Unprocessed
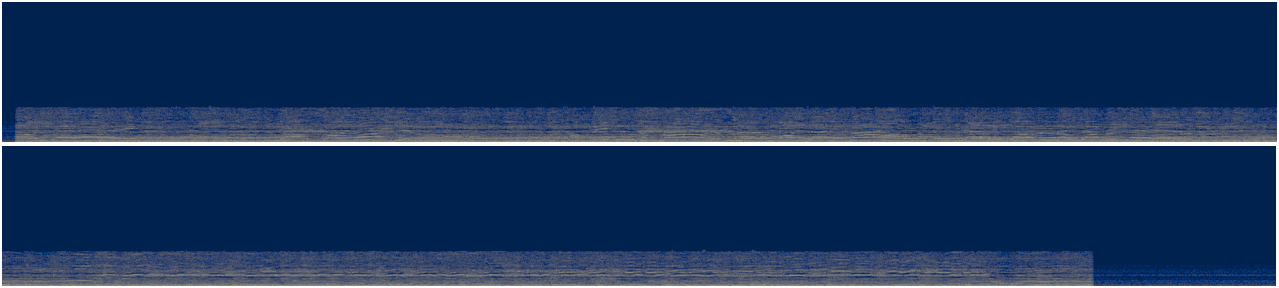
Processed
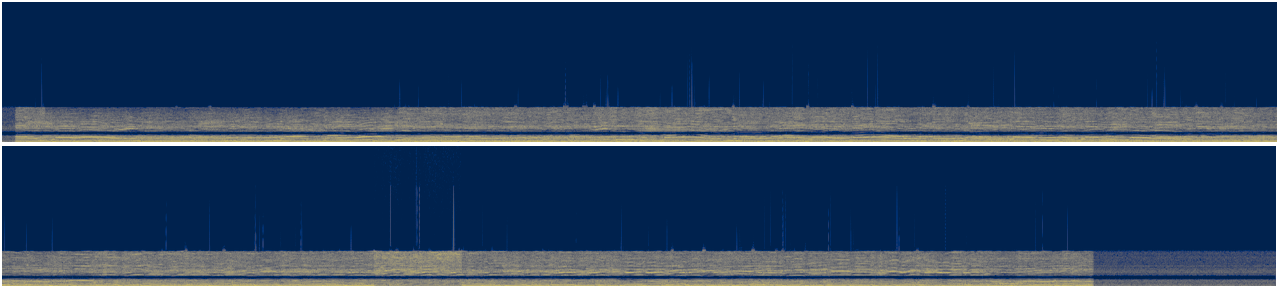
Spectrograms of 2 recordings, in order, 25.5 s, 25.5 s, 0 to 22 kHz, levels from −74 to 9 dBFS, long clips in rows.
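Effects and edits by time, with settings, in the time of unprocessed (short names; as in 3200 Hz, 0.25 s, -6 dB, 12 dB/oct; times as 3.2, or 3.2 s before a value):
0.43–3.97 LPF 3700 Hz 24 dB/oct
16.47–17.35 tilt +4 dB/oct
whole clip: elliptic band-stop 990–2000 Hz, stop band 40 dB; tilt shelf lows -3 dB, about 870 Hz; maximiser +22.5 dB; gain -1 dB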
